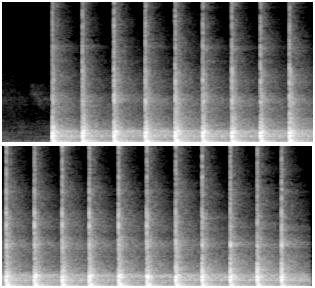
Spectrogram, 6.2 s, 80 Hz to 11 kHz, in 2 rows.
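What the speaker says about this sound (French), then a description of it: "on tape tout doucement sur l'intérieur du roulement, pas sur le plastique." The inside of a bearing on a Solex 3800 moped engine is tapped gently, a steady run of about twenty crisp, evenly spaced metallic knocks, close and clear with no talking.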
